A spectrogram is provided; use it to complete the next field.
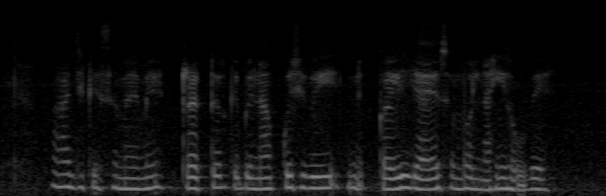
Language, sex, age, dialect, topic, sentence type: Bhojpuri, female, 36-40, Western, agriculture, statement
